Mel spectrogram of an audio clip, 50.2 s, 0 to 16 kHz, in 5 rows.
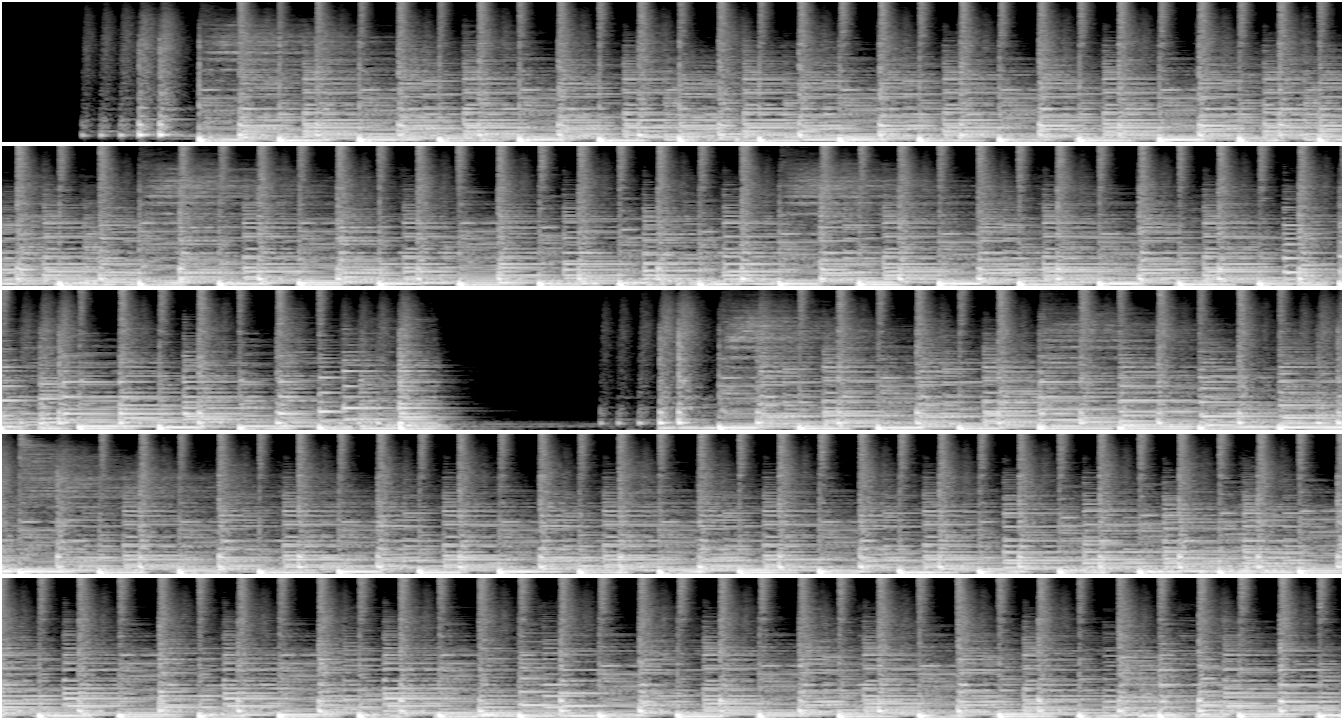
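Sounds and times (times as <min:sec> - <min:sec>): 
country blues music: 0:01.5 - 0:23.4, 0:25.6 - 0:50.2.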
